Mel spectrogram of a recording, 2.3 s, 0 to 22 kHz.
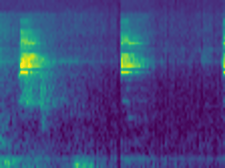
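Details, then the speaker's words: Konnected GDOv2-S smart garage door controller during setup after the firmware load, before Wi-Fi configuration: faint high chirps about once a second in a quiet room, repeated setup beeping. "Now we'll go to next. And here we go with the beeping."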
